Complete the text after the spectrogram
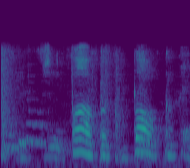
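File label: "bog", spoken word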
